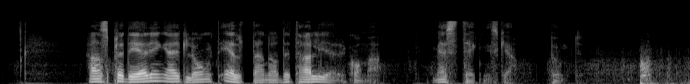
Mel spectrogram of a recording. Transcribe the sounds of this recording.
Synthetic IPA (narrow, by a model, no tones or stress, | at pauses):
hanspʰlɛd̪eːɾɪŋæɾɛt̪lɔŋt̪ʰɛlt̪and̪əavd̪ɛt̪ʰaljəɾkʰɔmːa̰ | mɛst̪ʰːɛknɪ̰ska̰ | pʰɵŋk̚t̪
